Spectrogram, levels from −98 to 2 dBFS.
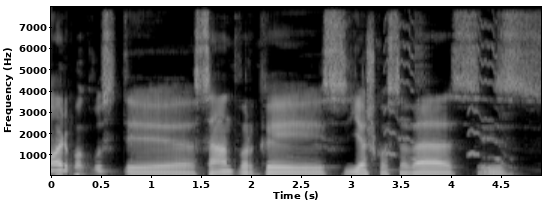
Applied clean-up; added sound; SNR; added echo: classical method log-MMSE.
